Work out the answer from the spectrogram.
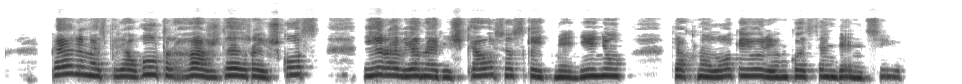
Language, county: Lithuanian, Vilnius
